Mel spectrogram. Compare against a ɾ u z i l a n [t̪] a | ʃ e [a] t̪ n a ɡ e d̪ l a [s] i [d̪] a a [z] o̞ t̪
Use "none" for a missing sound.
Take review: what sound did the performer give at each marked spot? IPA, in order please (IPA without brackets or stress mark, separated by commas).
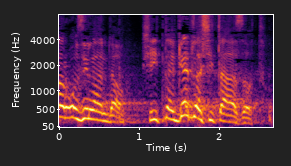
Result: d̪, i, ʃ, t̪, z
